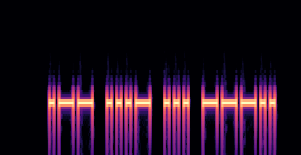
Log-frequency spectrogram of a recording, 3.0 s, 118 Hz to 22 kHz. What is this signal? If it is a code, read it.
Morse code, heard as a keyed tone, about 25 wpm, 700 Hz. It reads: WVS8
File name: practice / 25wpm / Four Letter-Number Combinations - 25wpm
